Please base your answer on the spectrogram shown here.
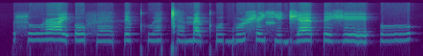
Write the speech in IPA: ɬ o̤ ʕ e ʔ o f æ̤ θ e kʷʰ æ̤ ǀ æ̤ m æ kʷʰ e b u ʂ e ɕ e d͡ʒ æ θ e ʒ e | o̤

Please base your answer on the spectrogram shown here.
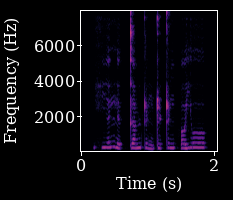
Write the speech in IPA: x i˧˥ ə̯ n əː˨˩ k̚ t̪ a˧˥ m ʈ ə˨˩˨ ŋ ʈ ɨ˨˩˦ ʈ ə˧ ŋ h ɔ˧˥ j o˧

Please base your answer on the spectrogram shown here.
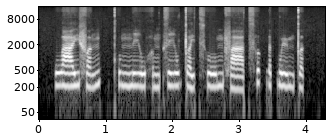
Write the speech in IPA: w aː˨˧ j f ɐ˨˥ ŋ | kʷʰ ɪ˨ ŋ n̪ iː˨˩ w h ʊ˨˩ ŋ t͡s iː˨˧ w t̪ ɐ˨˥ j t͡sʰ uː˨˧ m f aː˨˩ t͡sʰ ʊ˥ k̚ ɐ˨˥ t̚ w yː˨ m t̪ ɐ˨ k̚

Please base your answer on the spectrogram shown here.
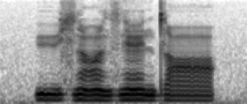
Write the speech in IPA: y˧ z ɑ̃˧ z æ̃˦ d ɑ˧

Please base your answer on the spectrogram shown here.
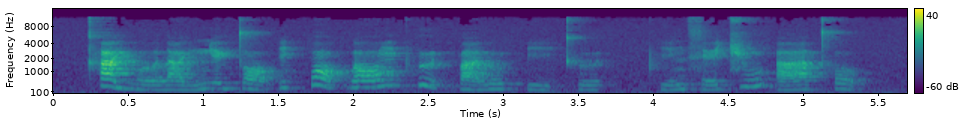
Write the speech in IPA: kʰ a˥˨ j ʋ ɤː˩ l a˩ j ɲ e˧ j t̪ ɔː˧˩ ʔ i˧˥ t̚ p ɔː˥˨ k̚ l ɔː˧˥ m pʰ ɯː˥˨ t̚ p a˩ l u˧ t̚ ʔ iː˧˩ kʰ ɯː˧ t̚ | pʰ i˩˧ n s e˩˧ t͡ɕ uː˧˥ ʔ aː˩˧ t̪ʰ oː˥˨ k̚

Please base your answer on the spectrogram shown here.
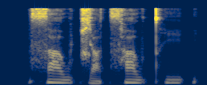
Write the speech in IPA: s a˥˧ w t͡ɕ a˨˩ t͡sʰ a˥˧ w t̪ʰ i˦ ʔ

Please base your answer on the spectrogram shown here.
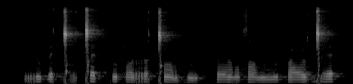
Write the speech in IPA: r u ɓ ɜ ɡ͡ǀ ɔ ǀ ɜ kː ũ f ɔ r ɔ ǀ ɔ̃ bʱ u | ʕ ũ ɾ ũ sˤ ɜ mː u h ɔ ʕ u ɡ͡ǀ ɜ

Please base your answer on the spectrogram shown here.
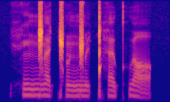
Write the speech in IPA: h ĩ ŋ͡ǁ æ ǁ õ ŋ͡ǁ y ǃʰ æ kʷʰ ɑ

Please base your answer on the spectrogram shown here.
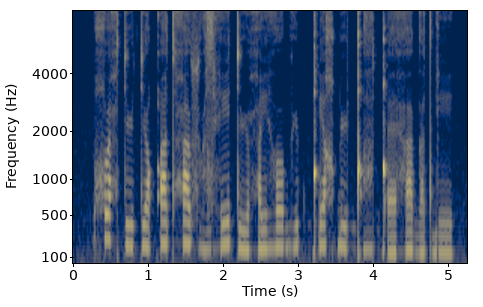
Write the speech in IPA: χʷ i˦ ħ t y˨ t y˨ qʼ e˦ t ħ ɐ˦ sʷ a̤˨ z h i˦ t y˨ ħ i˨ ɦ o˦ ɡʱ y˦ p ǃʼ i˦ χ ɓ y˦ ǃʼ a̤˦ ǃʼ ɛ˨ h ɐ˦˨ ɡ ɐ˨ t ɡ i˨

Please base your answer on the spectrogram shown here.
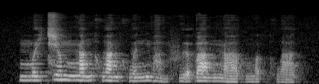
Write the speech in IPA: m ə˨˦ j t͡ɕ əː˧ m ŋ a˨˦ n h w a˧ ŋ h w ə˨˦ n m a̤˨˩ m f ɨ̰˧˨ ə̯ ɓ a˧ m ŋ aː˨˩ p̚ ŋ ɔ˨˩ t̚ h w a˨˩ t̚

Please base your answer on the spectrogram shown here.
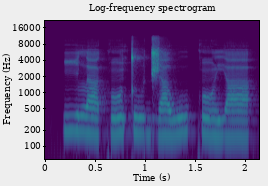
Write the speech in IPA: i˧ l a˨ k ɔ̃˨˦ t u˧ d͡ʒ a˧ w u˦ k ɔ̃˧ j a˧

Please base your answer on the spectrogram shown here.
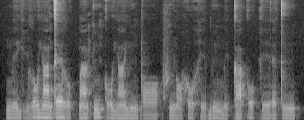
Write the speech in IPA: m e˨ j i˨ l o˧ j ã˧ d ɛ˧ l o˨ ɡ͡b ã˧ k ĩ˦ k o˧ j ã˧ j ĩ˧ ɡ͡b ɔ˧ | f ĩ˨ ɾ ɔ˨ h o˧ h e˨ b ĩ˧ m e˨ ɡ a˧ k o˦ k e˧ ɾ ɛ˧ t ĩ˧

